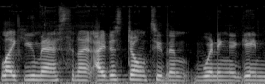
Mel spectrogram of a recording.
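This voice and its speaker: Here a woman uses a normal speaking voice at a medium pitch. She talks at a fairly quick pace. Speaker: sports reporter. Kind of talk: sports radio commentary.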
